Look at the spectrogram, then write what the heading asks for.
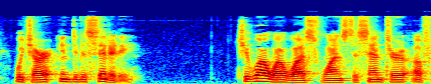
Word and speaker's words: Chihuahua: If we had come into Mexico by the Central Railway, we would have passed through the state of Chihuahua, pronounced Chihuahua, but we wouldn't have seen much, as the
